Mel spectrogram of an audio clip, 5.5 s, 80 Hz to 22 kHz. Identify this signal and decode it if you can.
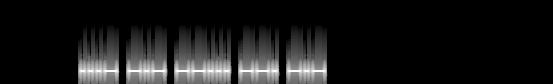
Morse code, heard as a keyed tone, about 30 wpm, 700 Hz. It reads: VK7GK
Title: DXCC-100 Call Signs - 5 Characters - 30wpm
